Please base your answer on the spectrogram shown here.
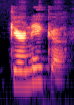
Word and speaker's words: Guernica: Yes, in 1937, and it is an oil painting, and it is pronounced the Guernica. And if I'm pronouncing it wrong, here's how Google says it. Guernica.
